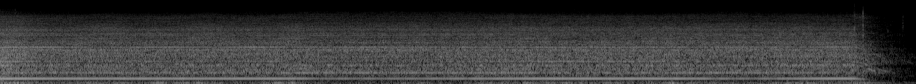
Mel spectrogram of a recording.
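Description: A hair dryer blows steadily to dry a watercolor landscape painting, a loud, constant whirring hum with a fixed tone that runs for about nine seconds before being switched off abruptly.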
